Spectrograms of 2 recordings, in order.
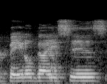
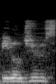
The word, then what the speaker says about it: Betelgeuse: watching you're not familiar exactly where beta guises or Betelgeuse is or however you want to pronounce it it's the very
